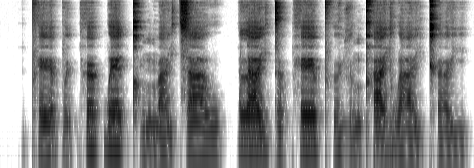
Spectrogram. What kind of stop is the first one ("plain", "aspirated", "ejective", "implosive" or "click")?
aspirated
